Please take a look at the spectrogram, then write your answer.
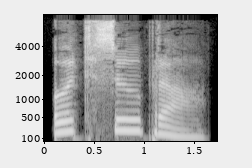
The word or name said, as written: ut supra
